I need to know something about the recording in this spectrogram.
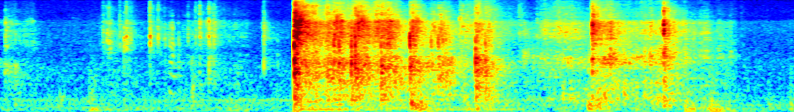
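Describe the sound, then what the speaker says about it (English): Adhesive tape peels off a table, with a few soft ticks first and then a sudden loud, crackly ripping burst that continues in rough spurts for about two seconds before stopping. "so I can remove my tape now."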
